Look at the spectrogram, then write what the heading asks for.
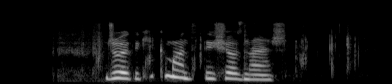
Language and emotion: Russian, neutral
